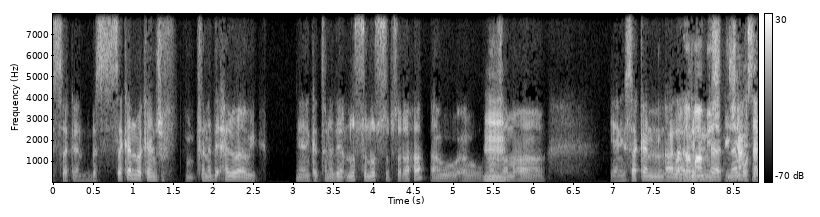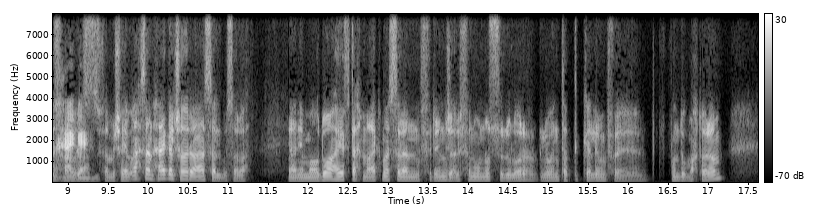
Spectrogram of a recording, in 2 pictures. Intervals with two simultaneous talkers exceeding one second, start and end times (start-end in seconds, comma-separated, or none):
7.7-9.4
